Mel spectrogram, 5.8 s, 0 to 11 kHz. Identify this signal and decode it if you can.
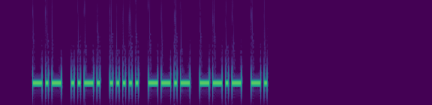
Morse code, heard as a keyed tone, about 27 wpm, 700 Hz. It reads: KF5QQN
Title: USA Call Signs - 6 Characters - 28wpm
